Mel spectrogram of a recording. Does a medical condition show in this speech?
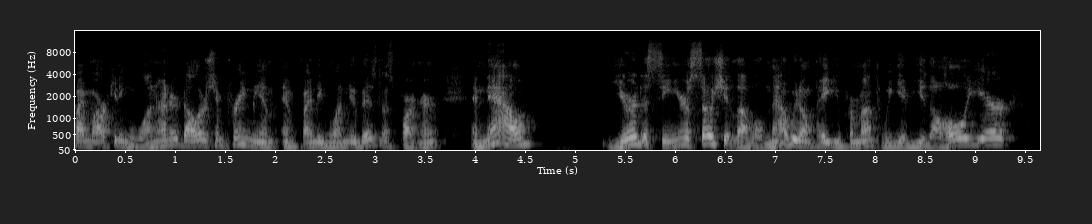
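No.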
